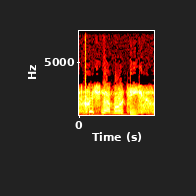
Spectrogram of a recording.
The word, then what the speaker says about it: Krishnamurti: By the way, the name that you were having problems with is Krishnamurti. That's what how it's pronounced.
